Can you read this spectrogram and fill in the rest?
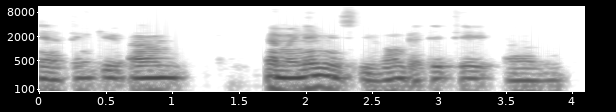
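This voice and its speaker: A man's voice: low voice, steady tone, measured pace, phone-quality sound. A young man from Rwanda, a student answering interview questions in a hesitant, casual way with many fillers and restarts. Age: young adult.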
